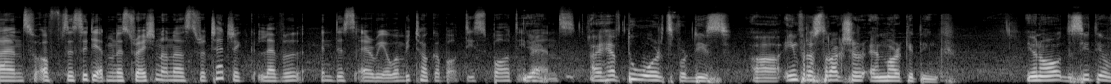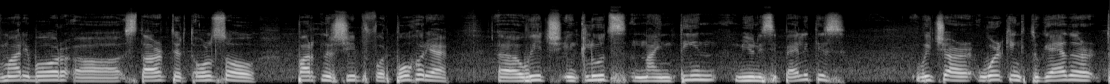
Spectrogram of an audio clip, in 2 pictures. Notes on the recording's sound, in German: Sport und Kultur Travel Talks auf der ITB.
